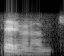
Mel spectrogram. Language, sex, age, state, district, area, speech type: Tamil, male, 45-60, Tamil Nadu, Mayiladuthurai, rural, conversation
